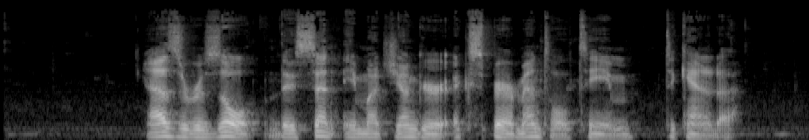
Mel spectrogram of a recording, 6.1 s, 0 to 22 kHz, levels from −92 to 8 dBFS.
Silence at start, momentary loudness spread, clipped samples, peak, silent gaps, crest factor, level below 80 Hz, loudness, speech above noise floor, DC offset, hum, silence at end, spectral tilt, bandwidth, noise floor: 1.1 s; 11 LU; under 0.1%; -6 dBFS; none; 22 dB; -62 dBFS; -26 LUFS; 42 dB; under 0.1%; none; 0.55 s; -4.5 dB/octave; 16 kHz; -68 dBFS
